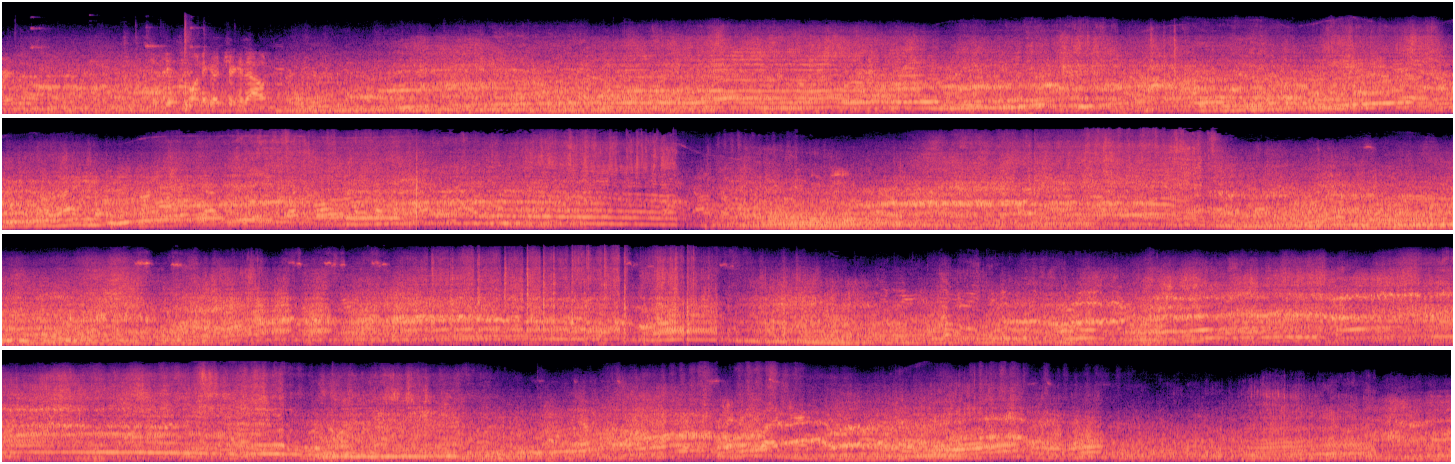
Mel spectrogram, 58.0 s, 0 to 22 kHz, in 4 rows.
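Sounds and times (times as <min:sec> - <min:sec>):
race car engines revving: 0:00.0 - 0:58.0
tires skidding and squealing: 0:00.0 - 0:58.0.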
